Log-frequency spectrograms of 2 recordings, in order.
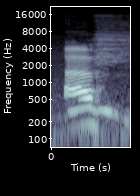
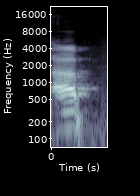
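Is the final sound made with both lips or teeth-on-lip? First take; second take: teeth-on-lip; both lips. First: Upper teeth touch lower lip with escaping breath. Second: Both lips close fully with no escaping breath. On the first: The speaker calls it right. "Kalau itu tepat makhrajnya pasti bunyinya keluar hambasnya" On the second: The speaker calls it wrong. "Tapi kalau nggak tepat jadi ap. Bibirnya yang rapat"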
